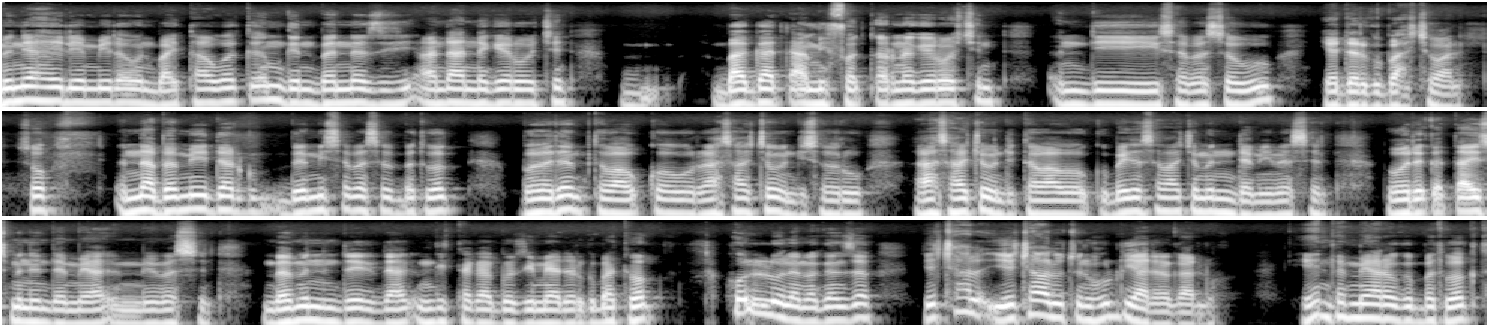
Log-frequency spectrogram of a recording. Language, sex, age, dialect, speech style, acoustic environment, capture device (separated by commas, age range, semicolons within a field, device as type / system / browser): Amharic, male, 25-34, Ethiopia - Tigray, happy; relaxed, silence; people talking, desktop / Linux / Chrome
